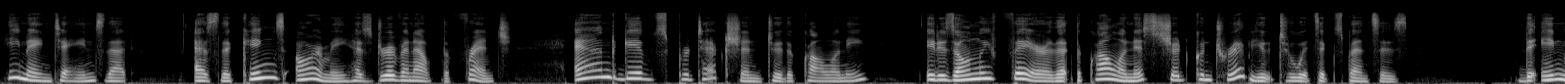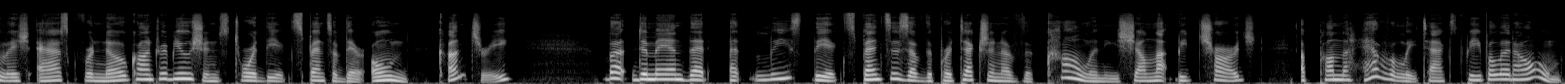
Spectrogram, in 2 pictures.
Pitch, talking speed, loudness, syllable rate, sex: 195 Hz, 130 wpm, -20 LUFS, 4.0 syllables/s, female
